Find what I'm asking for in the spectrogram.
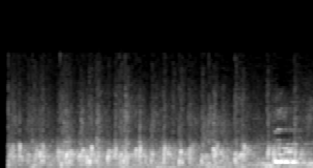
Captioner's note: applause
